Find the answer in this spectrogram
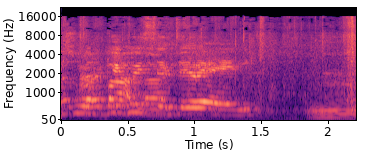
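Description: Speech: voices talking, with no other clear sound, fading briefly near the end.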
